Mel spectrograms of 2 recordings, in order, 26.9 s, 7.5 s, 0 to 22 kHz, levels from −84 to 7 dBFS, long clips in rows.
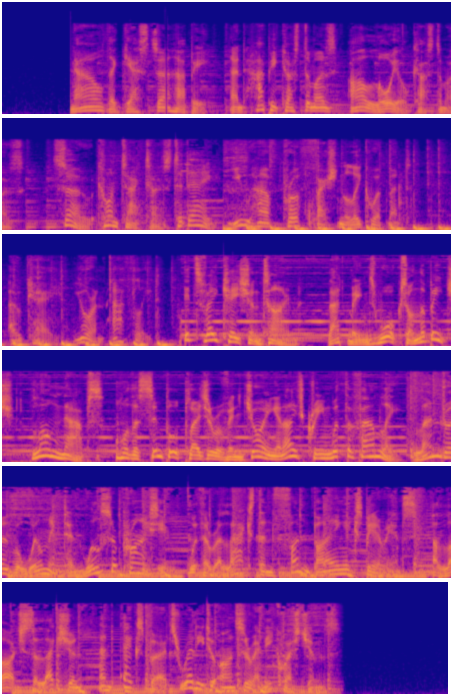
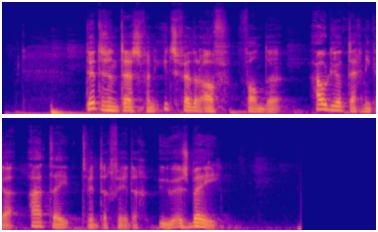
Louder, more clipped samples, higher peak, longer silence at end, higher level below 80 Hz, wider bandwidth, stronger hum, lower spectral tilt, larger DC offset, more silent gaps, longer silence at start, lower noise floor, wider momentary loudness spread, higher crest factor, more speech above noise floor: about the same, -17 LUFS vs -19 LUFS; neither; about the same, -2 dBFS vs 0 dBFS; first, 1.05 s vs 0.75 s; first, -26 dBFS vs -34 dBFS; second, 10.5 kHz vs 17 kHz; neither; about the same, -4.5 dB/octave vs -5.5 dB/octave; neither; neither; first, 0.7 s vs 0.15 s; first, -67 dBFS vs -54 dBFS; second, 8 LU vs 11 LU; second, 14 dB vs 20 dB; first, 51 dB vs 36 dB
